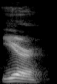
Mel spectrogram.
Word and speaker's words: year: Look at Look at la siguiente palabra year también en contextos cotidianos se pronuncia con shua entonces pronunciamos este sonido que se parece a la i asociado a la y y pronunciamos después una shua y luego la r ear para la palabra hand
